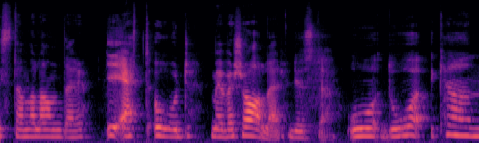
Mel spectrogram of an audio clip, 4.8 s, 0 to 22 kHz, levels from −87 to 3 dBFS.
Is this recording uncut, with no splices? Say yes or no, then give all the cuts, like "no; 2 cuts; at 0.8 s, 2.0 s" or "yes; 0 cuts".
no; 2 cuts; at 1.0 s, 3.4 s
